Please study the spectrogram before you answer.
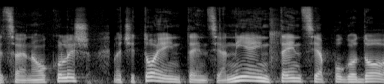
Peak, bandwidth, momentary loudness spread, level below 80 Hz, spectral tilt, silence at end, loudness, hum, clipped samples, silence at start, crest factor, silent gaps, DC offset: -2 dBFS; 16 kHz; 6 LU; -54 dBFS; -5 dB/octave; 0 s; -18 LUFS; none; under 0.1%; 0 s; 16 dB; none; under 0.1%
